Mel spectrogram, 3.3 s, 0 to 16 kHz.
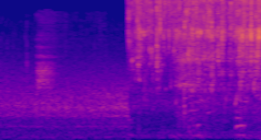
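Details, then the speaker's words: Microhydro turbine penstock, valve at the bottom closed, pipe filling from about 270 feet uphill: irregular watery gurgles and splashes as trapped air bubbles out while the pipe fills, which is normal when charging a penstock. "I open the valve and you can hear the the air Gergely they're gurgling that's all the water that's in the pipe in the penstock"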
